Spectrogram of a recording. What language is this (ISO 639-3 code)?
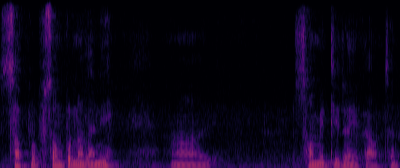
nep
